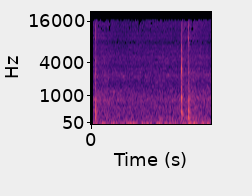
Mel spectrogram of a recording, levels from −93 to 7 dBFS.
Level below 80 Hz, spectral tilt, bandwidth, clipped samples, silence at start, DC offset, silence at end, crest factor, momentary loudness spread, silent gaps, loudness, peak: -54 dBFS; -2.5 dB/octave; 16.5 kHz; under 0.1%; 0.05 s; under 0.1%; 0 s; 32 dB; 16 LU; none; -40 LUFS; -10 dBFS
